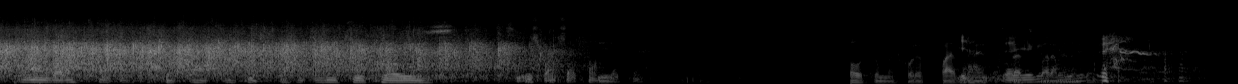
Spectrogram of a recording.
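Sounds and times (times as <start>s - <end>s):
laughter: 0.0s - 5.9s, 9.7s - 12.1s
voices calling out: 0.0s - 5.9s
congregation applauding to welcome a visiting pastor: 0.0s - 6.0s
speech: 3.6s - 4.4s, 5.2s - 6.6s, 8.5s - 11.4s.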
